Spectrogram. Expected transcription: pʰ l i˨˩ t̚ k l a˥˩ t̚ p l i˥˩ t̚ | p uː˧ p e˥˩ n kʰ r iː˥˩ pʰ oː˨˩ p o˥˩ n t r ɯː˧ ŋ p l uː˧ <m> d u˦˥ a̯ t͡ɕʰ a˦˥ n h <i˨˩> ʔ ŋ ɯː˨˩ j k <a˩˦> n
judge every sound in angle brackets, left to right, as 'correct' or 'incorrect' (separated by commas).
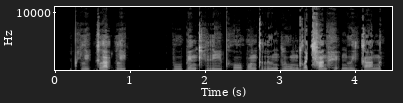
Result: correct, incorrect, correct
